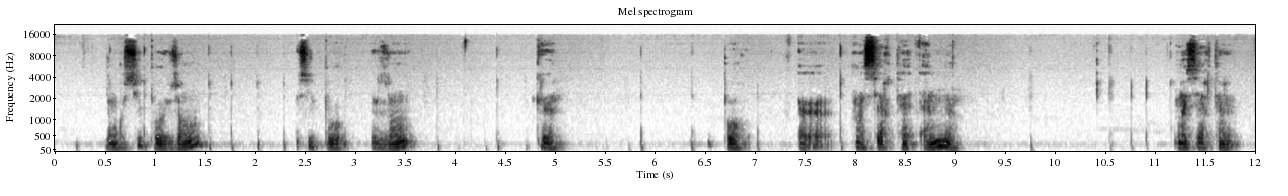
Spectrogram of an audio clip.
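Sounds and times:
stylus tapping on tablet screen: 0:00.2 - 0:03.0, 0:03.8 - 0:04.9, 0:05.8 - 0:08.1, 0:09.8 - 0:11.8.

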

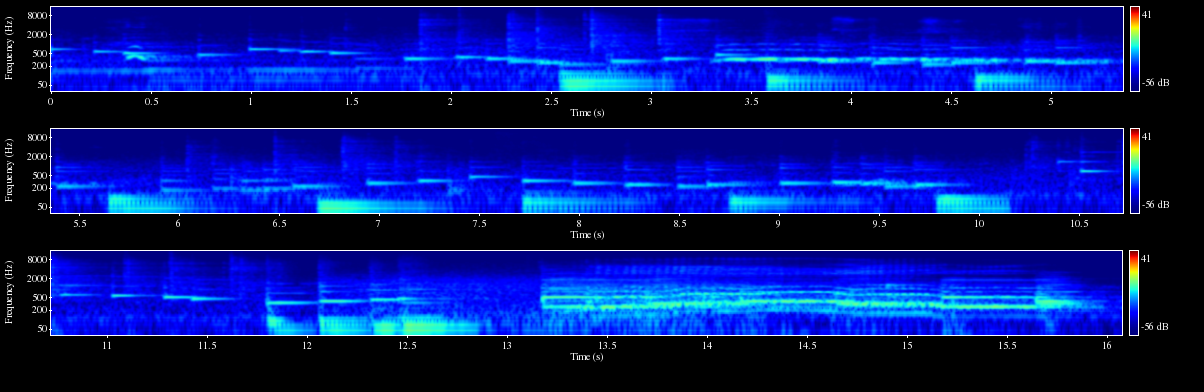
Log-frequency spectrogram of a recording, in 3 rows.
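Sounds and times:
light comedic music: 0:00.0 - 0:16.0.

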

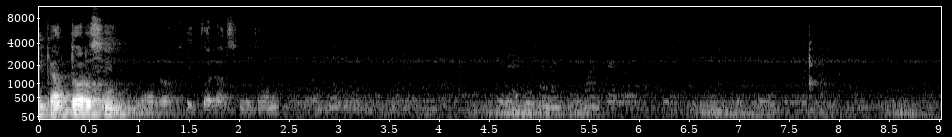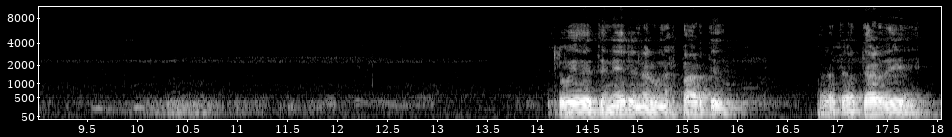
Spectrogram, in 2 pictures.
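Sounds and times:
faint voices murmuring: 0:00.0 - 0:17.8.

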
